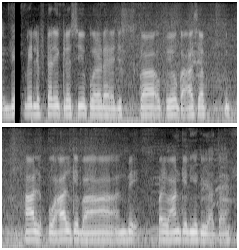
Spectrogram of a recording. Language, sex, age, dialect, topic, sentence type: Hindi, male, 25-30, Kanauji Braj Bhasha, agriculture, statement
